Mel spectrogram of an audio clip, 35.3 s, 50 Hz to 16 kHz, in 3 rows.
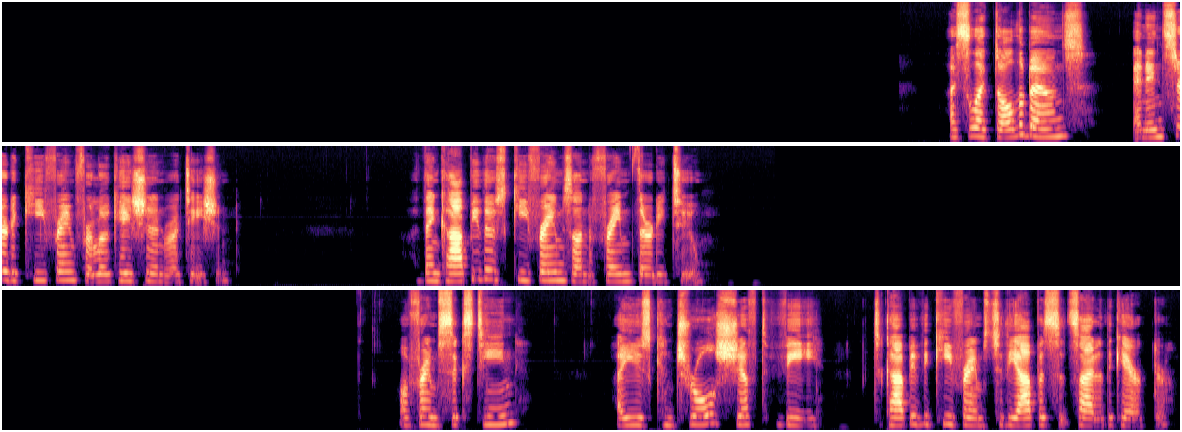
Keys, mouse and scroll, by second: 1.4 click, 2.5 scroll down 1, 3.9-6.3 middle drag, 6.5 shift+middle click, 9.5 a, 11.2 i, 11.8 click, 17.8 ctrl+c, 18.6-21.4 drag, 21.5 ctrl+v, 25.3-28.8 drag, 32.0 ctrl+shift+v.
